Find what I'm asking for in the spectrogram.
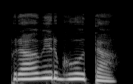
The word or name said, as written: ಪ್ರಾವಿರ್ಭೂತ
